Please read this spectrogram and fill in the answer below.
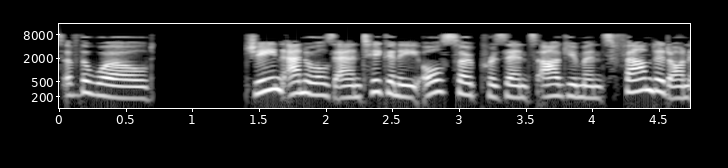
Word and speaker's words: Antigone: century BC in English it is often distinguished from its antecedent by being pronounced in its original French form approximately Antigone the play was first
